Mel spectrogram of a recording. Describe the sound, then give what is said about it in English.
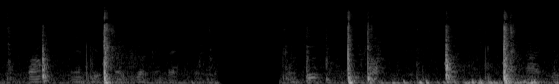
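Sharp slaps of a 65-year-old boxer hitting training pads in a played video, several crisp smacks spaced irregularly and mixed with people talking. “So Sugar Ray Leonard's hitting the pads. He's 65 years old. I want to know what the fuck is he doing here. I'm gonna try it with sound.”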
